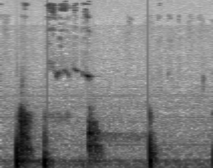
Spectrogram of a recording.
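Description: Whiteboard marker writing on a whiteboard: about four short strokes and taps, spaced unevenly.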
